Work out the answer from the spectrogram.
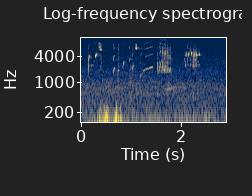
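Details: Wild Algerian European goldfinch singing in 2020: quick high twittering notes and short rising whistles, broken by two brief buzzy, rasping bursts, over faint low background rumble.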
